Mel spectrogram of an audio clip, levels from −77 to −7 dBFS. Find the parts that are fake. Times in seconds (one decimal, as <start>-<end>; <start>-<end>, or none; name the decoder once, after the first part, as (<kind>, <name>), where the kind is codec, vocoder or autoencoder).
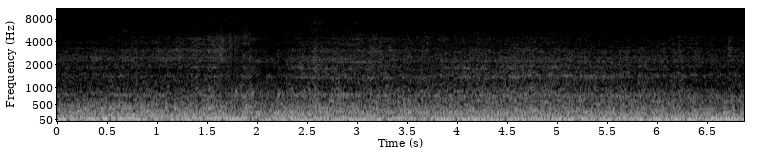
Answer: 1.6-2.3 (codec, HILCodec)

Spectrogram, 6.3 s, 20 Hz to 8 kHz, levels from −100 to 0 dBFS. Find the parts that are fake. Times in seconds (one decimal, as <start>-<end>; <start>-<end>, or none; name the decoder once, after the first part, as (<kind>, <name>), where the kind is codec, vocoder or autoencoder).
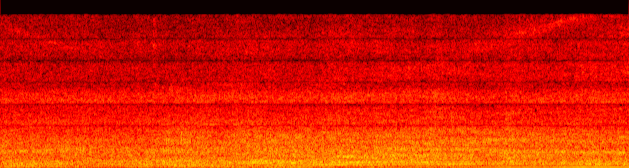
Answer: none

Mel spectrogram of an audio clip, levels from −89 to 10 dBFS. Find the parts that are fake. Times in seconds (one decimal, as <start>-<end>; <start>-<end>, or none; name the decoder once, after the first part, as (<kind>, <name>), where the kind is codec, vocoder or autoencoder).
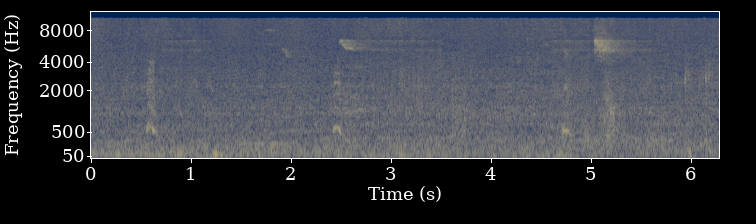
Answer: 0.7-1.2 (codec, HILCodec); 2.8-3.5; 4.6-5.6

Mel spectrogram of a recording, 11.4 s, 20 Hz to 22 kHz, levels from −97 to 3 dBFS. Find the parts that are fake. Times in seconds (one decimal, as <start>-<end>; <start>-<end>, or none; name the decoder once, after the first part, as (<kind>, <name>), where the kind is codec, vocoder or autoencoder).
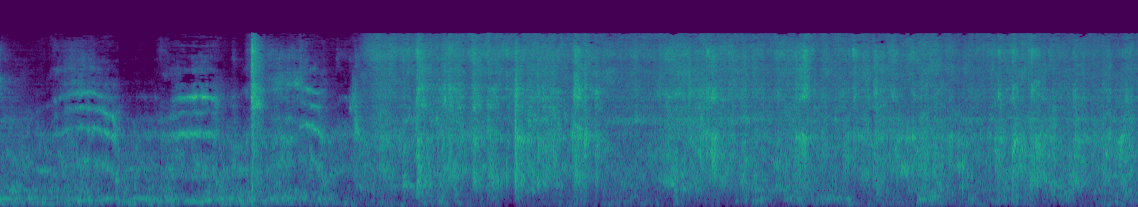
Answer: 0.0-11.4 (codec, HILCodec)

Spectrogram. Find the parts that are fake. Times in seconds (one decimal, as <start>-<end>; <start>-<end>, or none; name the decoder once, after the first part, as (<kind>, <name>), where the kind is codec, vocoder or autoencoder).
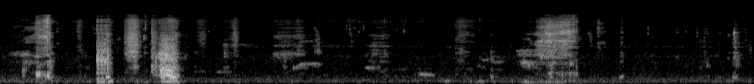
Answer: none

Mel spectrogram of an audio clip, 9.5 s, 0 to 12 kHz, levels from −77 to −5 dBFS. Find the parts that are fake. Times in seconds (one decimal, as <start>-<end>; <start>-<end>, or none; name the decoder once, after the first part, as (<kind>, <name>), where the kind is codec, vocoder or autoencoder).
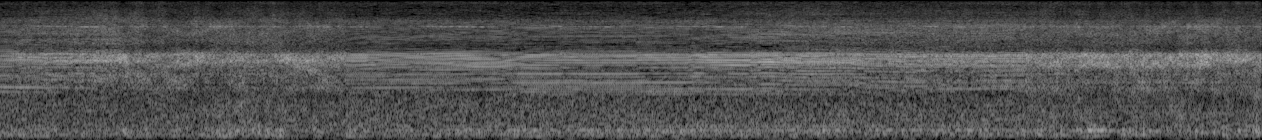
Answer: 0.9-2.6 (codec, HILCodec); 7.7-9.5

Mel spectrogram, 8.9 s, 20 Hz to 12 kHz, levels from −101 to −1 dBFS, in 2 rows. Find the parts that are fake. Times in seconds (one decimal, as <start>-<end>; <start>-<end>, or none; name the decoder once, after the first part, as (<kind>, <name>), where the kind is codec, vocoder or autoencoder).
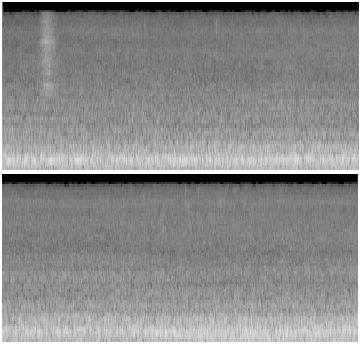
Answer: none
